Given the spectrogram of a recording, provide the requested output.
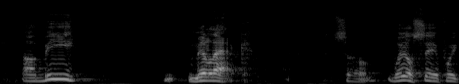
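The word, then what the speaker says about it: Abimelech: have used this uh I've pronounced this word AMC for a long time and then I looked it up today how it's supposed to be pronounced so I will try and see if I can change my thinking to how it's supposed to be pronounced and it's supposed to be pronounced ABC ab be meac so we'll see if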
